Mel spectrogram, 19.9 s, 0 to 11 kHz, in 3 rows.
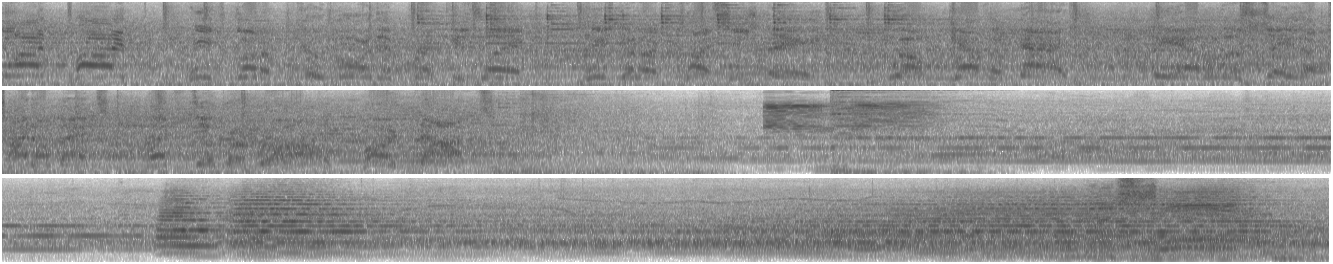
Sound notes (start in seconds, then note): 10.3 crowd chatter; 11.5 crowd cheering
